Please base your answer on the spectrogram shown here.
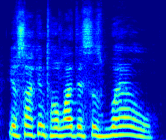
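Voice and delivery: high put-on pundit voice; Alex Jones. Podcaster sending up self-styled intelligent men, put-on voice. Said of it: "I feel like Alex Jones now".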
